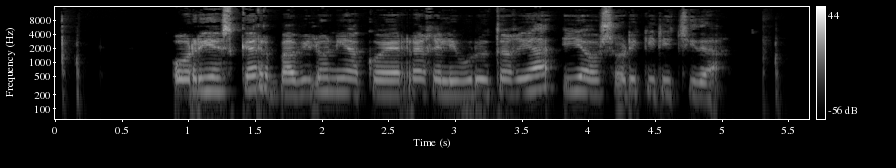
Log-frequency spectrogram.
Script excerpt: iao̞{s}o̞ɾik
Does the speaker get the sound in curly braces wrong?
no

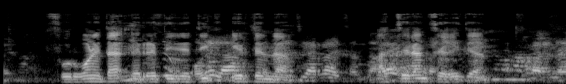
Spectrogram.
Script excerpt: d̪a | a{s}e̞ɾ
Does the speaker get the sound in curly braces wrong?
yes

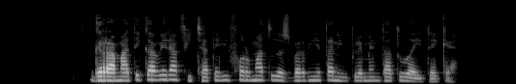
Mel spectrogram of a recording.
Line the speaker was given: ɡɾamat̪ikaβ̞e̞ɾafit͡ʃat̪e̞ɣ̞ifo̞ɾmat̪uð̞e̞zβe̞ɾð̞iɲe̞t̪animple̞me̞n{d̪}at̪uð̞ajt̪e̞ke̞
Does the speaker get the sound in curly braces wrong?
yes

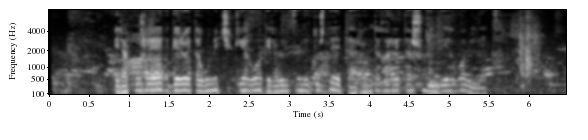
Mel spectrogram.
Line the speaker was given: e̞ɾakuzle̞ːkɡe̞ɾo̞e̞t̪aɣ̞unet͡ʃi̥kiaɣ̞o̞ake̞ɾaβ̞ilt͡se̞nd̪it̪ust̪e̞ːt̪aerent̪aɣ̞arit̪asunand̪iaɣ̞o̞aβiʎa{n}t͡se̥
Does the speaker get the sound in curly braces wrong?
yes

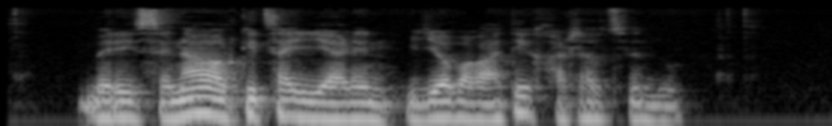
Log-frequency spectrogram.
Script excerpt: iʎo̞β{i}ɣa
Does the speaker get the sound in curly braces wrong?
yes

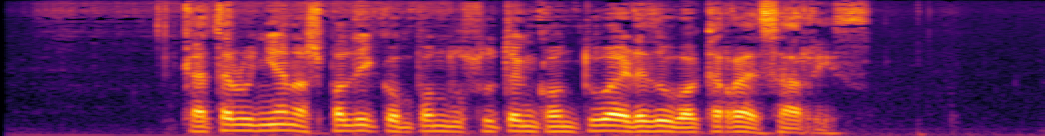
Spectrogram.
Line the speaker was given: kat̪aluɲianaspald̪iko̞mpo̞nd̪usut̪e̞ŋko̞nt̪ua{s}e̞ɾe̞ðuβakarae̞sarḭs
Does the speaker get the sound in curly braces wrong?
yes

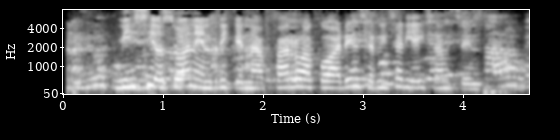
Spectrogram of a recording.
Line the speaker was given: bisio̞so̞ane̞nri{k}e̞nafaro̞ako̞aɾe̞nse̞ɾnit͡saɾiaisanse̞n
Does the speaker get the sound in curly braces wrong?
no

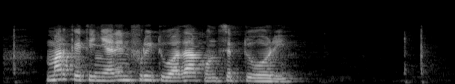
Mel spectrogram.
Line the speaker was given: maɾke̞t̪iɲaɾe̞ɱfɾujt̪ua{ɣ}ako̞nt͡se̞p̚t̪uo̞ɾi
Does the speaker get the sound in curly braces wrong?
yes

